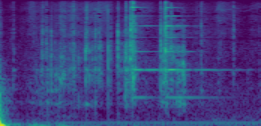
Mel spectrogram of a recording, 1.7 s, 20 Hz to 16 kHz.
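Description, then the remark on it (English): Ratcheting clicks of a mechanical kitchen timer being wound back up and set to 20 minutes, with a couple of brief metallic bell pings ringing out partway through, and no voices. “So, actually, what I'm going to do is just wind this timer back up.”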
